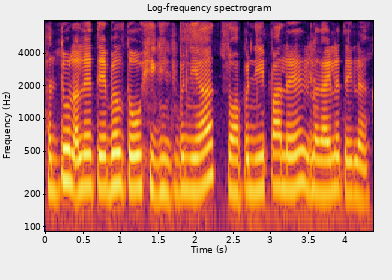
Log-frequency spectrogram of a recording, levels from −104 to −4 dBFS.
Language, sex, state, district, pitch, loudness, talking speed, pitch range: Wancho, female, Arunachal Pradesh, Longding, 220 Hz, -13 LUFS, 230 wpm, 210-230 Hz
